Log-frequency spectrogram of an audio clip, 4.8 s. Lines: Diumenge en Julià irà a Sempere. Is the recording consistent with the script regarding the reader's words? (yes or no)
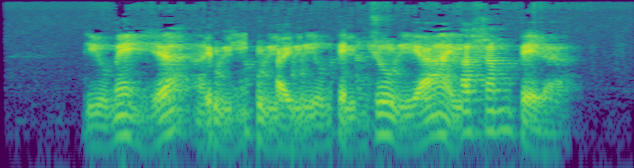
no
